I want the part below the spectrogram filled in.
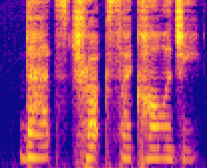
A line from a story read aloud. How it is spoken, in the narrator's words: Carmen murmured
